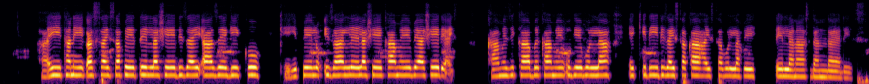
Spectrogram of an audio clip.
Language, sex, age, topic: Gamo, female, 25-35, government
